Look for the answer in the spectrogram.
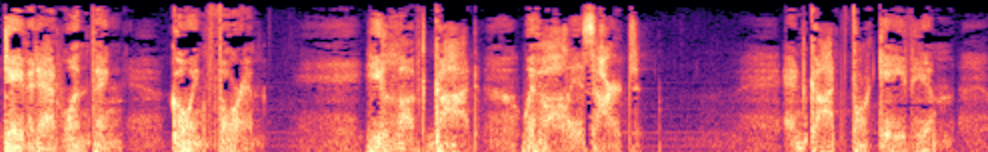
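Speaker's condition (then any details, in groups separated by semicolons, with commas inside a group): Vocal cord paralysis, unilateral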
